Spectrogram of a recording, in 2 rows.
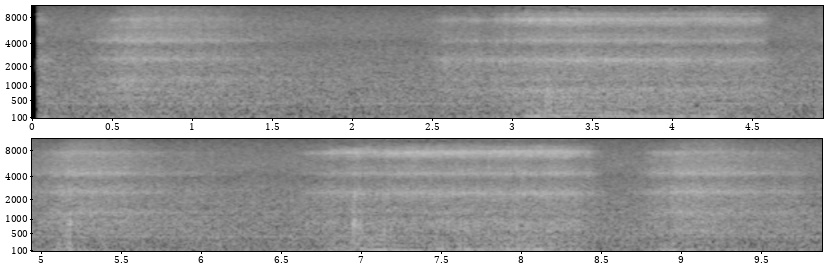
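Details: A sleeping female snoring, unaware she was snoring until shown the recording: steady snoring with low, rough snorts, about 16 breaths a minute, over a constant background hum; snoring.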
